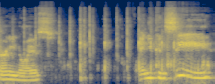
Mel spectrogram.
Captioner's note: cleanser sloshing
